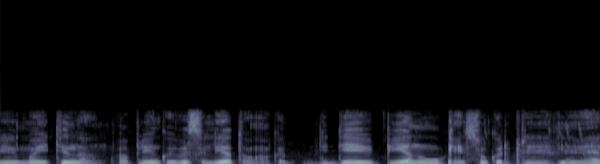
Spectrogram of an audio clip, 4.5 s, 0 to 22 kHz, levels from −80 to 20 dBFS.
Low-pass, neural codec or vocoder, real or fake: 7.2 kHz; none; real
